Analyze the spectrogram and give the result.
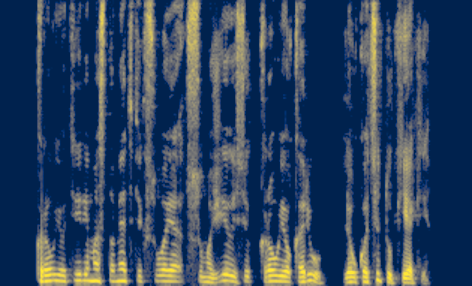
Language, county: Lithuanian, Vilnius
